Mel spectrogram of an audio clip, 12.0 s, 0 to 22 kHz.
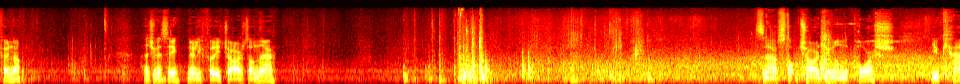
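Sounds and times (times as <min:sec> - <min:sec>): outdoor background noise: 0:00.0 - 0:12.0
car door opening and shutting: 0:05.1 - 0:08.4, 0:10.1 - 0:10.6.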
